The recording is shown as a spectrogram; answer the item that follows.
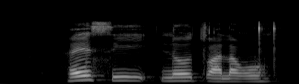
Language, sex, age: Northern Sotho, male, 30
